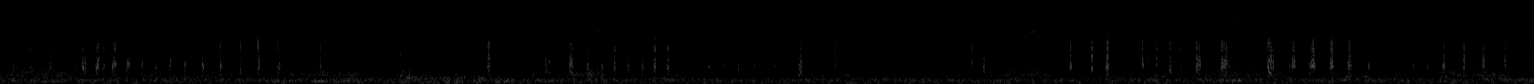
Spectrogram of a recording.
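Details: Pet mouse making noises: irregular bursts of short, sharp clicking ticks, some in quick runs, with a few brief high-pitched squeaks now and then over a soft steady hiss.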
